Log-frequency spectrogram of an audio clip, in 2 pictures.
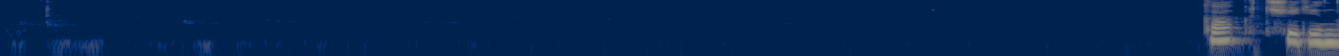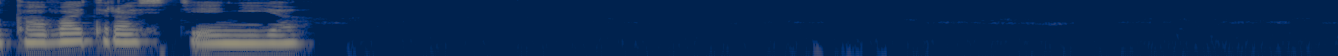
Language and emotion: Russian, neutral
